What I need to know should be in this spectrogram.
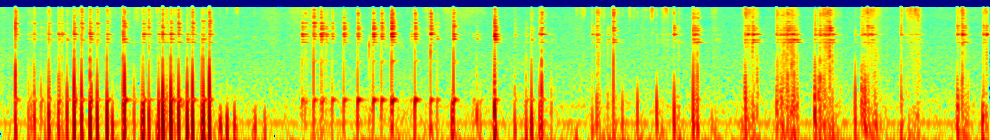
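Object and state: Ceramic birdhouse.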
